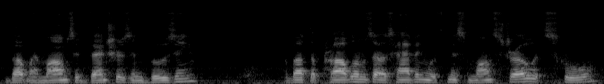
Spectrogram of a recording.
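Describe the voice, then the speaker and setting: A man's voice: fairly low pitch, moderate pace. A man reading a first-person novel aloud as scripted audiobook narration.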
